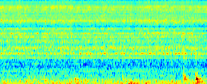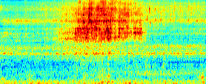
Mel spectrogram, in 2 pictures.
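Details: Diesel project truck at its first startup after a failed FASS was replaced with an AirDog fuel system: steady, even diesel clatter at idle with no misses or knocks. Normal idle.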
